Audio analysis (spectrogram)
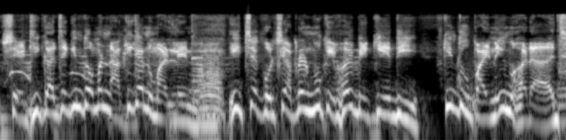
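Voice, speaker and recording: A man's voice: high-pitched, very animated, fast talker. A man playing a bossy, scheming elder-brother cat in a comic cartoon dub, grumbling and mock-deferential. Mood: flattering, aggrieved. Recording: loud music behind the voice.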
